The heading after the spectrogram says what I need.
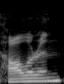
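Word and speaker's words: Halloran: Let me holler at you like Holleran? Yeah.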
